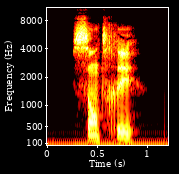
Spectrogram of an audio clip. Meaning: to center (put into, move into to center)
- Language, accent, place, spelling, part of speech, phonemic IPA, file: French, France, Lyon, centrer, verb, /sɑ̃.tʁe/, LL-Q150 (fra)-centrer.wav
